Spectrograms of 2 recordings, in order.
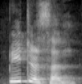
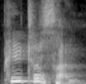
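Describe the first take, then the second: First: The p and t are said without a puff of air. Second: The p and t are said with a puff of air. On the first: The speaker calls it wrong. "No" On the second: The speaker calls it right. "पी को फ की आवाज़ से बोलेगा"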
